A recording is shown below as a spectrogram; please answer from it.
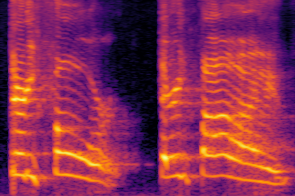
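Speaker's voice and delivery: high, slow jeering count; bully pitcher counting. A narrator's reading. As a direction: gloat over each strikeout, drawn out. McNabb counting strikeouts, bully pitcher.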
